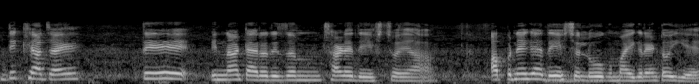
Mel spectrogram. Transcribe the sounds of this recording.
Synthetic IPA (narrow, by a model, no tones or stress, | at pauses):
d̪ɪkʰjaːd͡ʒaːeː | t̪eː | ɪnːãːʈɛːɾoːɾɪzəmsaːɽeːd̪eːʃt͡ʃɦoːja̰ː | əpneːɡɛːd̪eːʃt͡ʃloːɡmaːiɡɾɛ̃ːɳʈɦoːiːɛː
